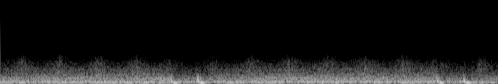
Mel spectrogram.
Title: 30 minutes of heartbeat sounds from the womb for welcoming extraterrestrial life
